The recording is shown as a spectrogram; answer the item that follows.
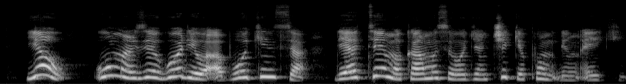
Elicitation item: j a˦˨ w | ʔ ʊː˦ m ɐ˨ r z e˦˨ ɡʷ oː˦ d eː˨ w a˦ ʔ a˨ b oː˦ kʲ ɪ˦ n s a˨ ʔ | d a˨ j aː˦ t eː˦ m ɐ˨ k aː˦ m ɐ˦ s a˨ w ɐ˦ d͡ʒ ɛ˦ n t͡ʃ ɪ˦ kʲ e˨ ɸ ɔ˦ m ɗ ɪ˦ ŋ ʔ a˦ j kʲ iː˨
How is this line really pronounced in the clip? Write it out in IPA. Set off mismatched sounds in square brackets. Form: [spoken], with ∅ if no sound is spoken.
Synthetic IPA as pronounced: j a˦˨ w | ʔ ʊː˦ m ɐ˨ r z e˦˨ ɡʷ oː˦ d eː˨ w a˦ ʔ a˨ b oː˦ kʲ ɪ˦ n s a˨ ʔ | d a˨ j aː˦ t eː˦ m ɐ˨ k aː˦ m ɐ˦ s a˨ w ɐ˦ d͡ʒ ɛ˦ n t͡ʃ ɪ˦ kʲ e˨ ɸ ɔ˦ m ɗ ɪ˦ ŋ ʔ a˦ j kʲ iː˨

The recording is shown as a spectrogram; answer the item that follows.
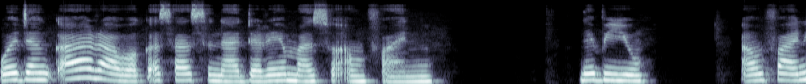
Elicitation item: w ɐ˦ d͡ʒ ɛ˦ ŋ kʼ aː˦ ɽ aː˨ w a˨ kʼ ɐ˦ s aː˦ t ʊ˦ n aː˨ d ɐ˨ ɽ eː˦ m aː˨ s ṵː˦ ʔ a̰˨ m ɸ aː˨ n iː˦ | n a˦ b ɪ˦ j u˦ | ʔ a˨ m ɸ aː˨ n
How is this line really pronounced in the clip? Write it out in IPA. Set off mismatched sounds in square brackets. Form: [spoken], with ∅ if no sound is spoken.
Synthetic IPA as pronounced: w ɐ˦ d͡ʒ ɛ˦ ŋ kʼ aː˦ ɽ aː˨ w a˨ kʼ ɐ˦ s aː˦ [s] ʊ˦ n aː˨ d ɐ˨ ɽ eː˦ m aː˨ s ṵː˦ ʔ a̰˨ m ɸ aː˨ n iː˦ | n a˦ b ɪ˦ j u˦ | ʔ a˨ m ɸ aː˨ n

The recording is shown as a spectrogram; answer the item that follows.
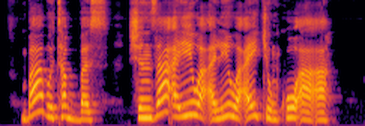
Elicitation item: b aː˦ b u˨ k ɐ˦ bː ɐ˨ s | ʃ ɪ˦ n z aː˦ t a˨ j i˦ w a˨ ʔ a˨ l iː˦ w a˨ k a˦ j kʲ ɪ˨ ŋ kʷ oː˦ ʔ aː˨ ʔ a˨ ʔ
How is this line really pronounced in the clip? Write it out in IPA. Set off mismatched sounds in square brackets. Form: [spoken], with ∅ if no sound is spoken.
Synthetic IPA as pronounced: b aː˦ b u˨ [t] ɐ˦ bː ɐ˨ s | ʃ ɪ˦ n z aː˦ [ʔ] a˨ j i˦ w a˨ ʔ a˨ l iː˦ w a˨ [ʔ] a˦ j kʲ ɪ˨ ŋ kʷ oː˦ ʔ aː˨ ʔ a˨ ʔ

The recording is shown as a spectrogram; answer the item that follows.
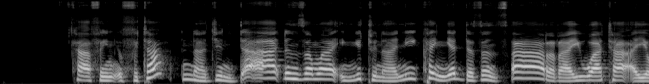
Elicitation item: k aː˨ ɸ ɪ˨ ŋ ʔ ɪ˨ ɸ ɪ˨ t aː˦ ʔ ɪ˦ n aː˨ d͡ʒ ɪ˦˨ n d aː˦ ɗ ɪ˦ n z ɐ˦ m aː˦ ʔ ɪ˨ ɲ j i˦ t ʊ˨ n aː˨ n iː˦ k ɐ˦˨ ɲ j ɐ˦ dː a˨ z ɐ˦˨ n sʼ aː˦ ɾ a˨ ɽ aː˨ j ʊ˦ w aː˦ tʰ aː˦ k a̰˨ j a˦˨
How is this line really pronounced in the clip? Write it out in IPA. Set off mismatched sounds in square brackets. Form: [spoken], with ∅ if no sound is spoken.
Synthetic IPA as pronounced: k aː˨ ɸ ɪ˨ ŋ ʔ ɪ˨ ɸ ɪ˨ t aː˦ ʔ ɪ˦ n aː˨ d͡ʒ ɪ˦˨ n d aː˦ ɗ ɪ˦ n z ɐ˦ m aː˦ ʔ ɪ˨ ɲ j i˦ t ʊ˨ n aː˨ n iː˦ k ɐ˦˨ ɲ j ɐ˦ dː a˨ z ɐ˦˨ n sʼ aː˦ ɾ a˨ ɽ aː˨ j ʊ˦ w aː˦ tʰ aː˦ [ʔ] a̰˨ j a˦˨

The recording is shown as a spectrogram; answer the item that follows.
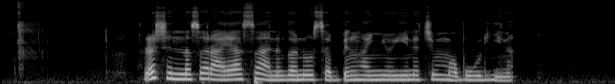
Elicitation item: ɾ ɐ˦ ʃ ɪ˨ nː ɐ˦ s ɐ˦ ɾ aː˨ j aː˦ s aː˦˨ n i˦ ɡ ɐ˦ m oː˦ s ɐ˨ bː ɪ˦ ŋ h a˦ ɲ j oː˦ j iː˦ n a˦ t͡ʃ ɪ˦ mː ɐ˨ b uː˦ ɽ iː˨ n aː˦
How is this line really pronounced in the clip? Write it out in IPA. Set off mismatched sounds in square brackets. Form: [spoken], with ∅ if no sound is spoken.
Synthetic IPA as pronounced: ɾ ɐ˦ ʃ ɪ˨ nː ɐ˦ s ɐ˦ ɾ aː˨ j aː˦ s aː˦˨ n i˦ ɡ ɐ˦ [n] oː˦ s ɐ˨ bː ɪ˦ ŋ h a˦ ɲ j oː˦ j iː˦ n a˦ t͡ʃ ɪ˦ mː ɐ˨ b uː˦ ɽ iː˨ n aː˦

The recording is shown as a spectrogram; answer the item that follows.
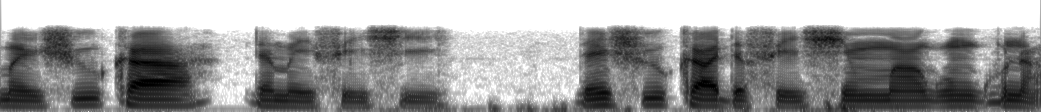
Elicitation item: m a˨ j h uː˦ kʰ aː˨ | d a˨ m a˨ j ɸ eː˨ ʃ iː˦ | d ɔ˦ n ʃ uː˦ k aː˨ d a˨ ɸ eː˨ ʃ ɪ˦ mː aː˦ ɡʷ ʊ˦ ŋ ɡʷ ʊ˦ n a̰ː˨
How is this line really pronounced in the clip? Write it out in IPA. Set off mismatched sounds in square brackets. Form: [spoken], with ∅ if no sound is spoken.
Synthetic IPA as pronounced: m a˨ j [ʃ] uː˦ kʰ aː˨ | d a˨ m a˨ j ɸ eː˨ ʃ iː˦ | d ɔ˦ n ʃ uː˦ k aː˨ d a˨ ɸ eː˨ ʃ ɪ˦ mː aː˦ ɡʷ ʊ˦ ŋ ɡʷ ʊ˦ n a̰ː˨

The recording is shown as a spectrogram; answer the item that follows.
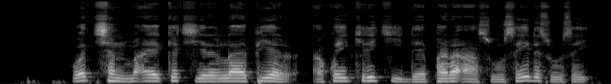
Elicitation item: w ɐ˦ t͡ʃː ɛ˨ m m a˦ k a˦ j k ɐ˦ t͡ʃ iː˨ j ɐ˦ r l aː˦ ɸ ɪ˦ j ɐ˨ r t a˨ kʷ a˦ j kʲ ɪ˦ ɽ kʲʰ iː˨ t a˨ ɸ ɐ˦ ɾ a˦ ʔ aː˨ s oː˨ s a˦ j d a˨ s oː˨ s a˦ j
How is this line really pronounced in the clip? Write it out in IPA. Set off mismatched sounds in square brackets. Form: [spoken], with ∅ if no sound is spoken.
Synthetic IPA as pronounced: w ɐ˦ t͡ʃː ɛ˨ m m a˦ [ʔ] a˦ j k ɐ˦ t͡ʃ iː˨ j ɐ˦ r l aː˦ ɸ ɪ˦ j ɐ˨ r [ʔ] a˨ kʷ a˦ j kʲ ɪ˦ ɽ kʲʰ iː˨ [d] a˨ ɸ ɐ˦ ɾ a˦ ʔ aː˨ s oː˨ s a˦ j d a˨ s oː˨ s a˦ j

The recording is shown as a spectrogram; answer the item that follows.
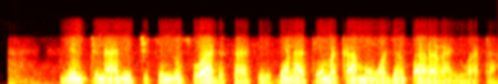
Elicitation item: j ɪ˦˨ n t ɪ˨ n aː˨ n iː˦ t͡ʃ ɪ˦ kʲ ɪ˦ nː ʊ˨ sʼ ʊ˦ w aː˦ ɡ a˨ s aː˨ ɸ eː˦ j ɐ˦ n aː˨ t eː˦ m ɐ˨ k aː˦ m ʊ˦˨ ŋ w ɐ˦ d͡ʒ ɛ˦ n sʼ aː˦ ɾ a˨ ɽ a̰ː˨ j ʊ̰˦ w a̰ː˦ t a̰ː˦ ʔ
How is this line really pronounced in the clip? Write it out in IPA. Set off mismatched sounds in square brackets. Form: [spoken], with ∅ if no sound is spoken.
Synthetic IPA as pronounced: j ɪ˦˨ n t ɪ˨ n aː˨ n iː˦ t͡ʃ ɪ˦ kʲ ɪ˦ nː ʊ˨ sʼ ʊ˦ w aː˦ [d] a˨ s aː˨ ɸ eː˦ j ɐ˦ n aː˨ t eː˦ m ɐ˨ k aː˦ m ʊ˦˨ ŋ w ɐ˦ d͡ʒ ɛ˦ n sʼ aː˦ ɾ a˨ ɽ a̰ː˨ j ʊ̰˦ w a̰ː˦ t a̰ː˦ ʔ

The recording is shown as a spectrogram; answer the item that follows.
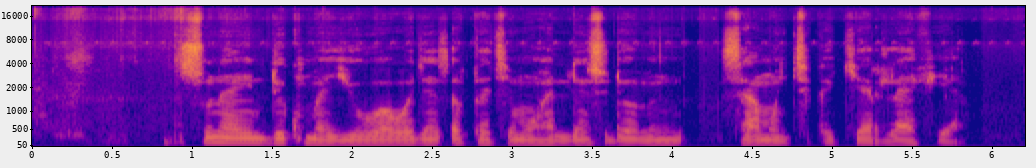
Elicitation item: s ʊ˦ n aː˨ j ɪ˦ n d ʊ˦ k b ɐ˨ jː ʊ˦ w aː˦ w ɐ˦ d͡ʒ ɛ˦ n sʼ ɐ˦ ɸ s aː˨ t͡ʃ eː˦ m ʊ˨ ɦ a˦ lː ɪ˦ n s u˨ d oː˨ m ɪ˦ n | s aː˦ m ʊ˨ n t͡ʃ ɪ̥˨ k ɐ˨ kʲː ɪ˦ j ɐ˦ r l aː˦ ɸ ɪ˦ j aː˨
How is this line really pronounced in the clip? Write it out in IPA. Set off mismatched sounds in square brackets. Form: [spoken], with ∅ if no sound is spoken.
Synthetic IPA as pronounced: s ʊ˦ n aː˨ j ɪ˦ n d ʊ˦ k [m] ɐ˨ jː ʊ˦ w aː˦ w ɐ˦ d͡ʒ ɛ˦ n sʼ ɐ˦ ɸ [t] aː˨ t͡ʃ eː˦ m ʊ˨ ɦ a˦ lː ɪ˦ n s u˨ d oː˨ m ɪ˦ n | s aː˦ m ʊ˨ n t͡ʃ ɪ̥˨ k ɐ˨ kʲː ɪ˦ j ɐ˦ r l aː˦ ɸ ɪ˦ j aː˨

